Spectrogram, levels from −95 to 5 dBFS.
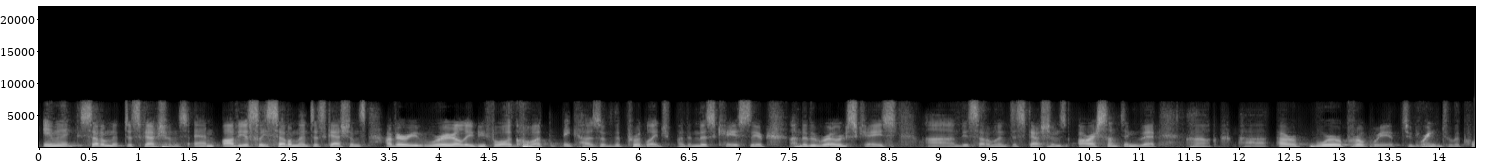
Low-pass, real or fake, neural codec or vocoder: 7.2 kHz; fake; codec, 16 kHz, 0.5 kbps, X-Codec, HuBERT features, trained on general audio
